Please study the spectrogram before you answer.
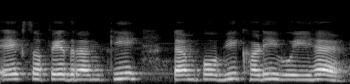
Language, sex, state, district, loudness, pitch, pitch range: Hindi, female, Uttar Pradesh, Shamli, -15 LUFS, 235 Hz, 225-250 Hz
